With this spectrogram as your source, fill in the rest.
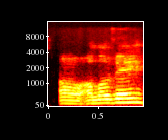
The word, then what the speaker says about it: Olave: So we got Garrett Wilson, we got Chris Olave.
